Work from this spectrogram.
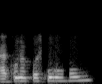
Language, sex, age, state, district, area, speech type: Bengali, male, 18-30, West Bengal, South 24 Parganas, rural, conversation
